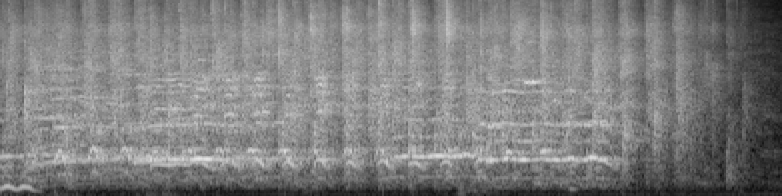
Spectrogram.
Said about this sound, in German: Ähm, ähm, wir begrüßen erstmal das Publikum hier vor Ort. Das Publikum hier vor Ort rastet aus, einfach damit ihr hört, dass wir nicht lügen.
